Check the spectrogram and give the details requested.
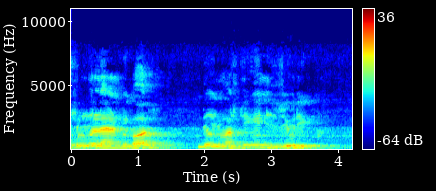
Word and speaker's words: Zurich: This young Serb means Serbian, had come to Switzerland because the university in Zurich, Z है लेकिन pronunciation J होगा, was one of the few in Europe where women could get degrees.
